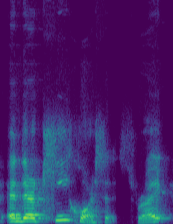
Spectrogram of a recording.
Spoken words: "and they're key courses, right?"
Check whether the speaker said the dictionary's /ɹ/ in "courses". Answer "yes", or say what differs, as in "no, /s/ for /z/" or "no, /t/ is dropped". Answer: yes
